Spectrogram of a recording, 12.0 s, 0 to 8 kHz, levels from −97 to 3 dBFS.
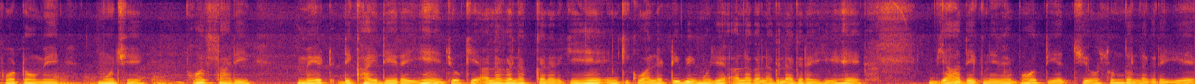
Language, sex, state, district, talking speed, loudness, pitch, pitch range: Hindi, male, Maharashtra, Aurangabad, 170 wpm, -14 LUFS, 120 Hz, 115-130 Hz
